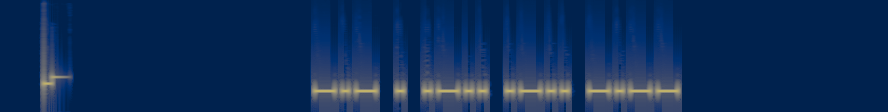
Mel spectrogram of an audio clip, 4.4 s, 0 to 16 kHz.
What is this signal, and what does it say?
Morse code, heard as a keyed tone, about 36 wpm, 700 Hz. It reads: KELLY
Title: USA Common Names - Max 5 Letters - 35wpm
